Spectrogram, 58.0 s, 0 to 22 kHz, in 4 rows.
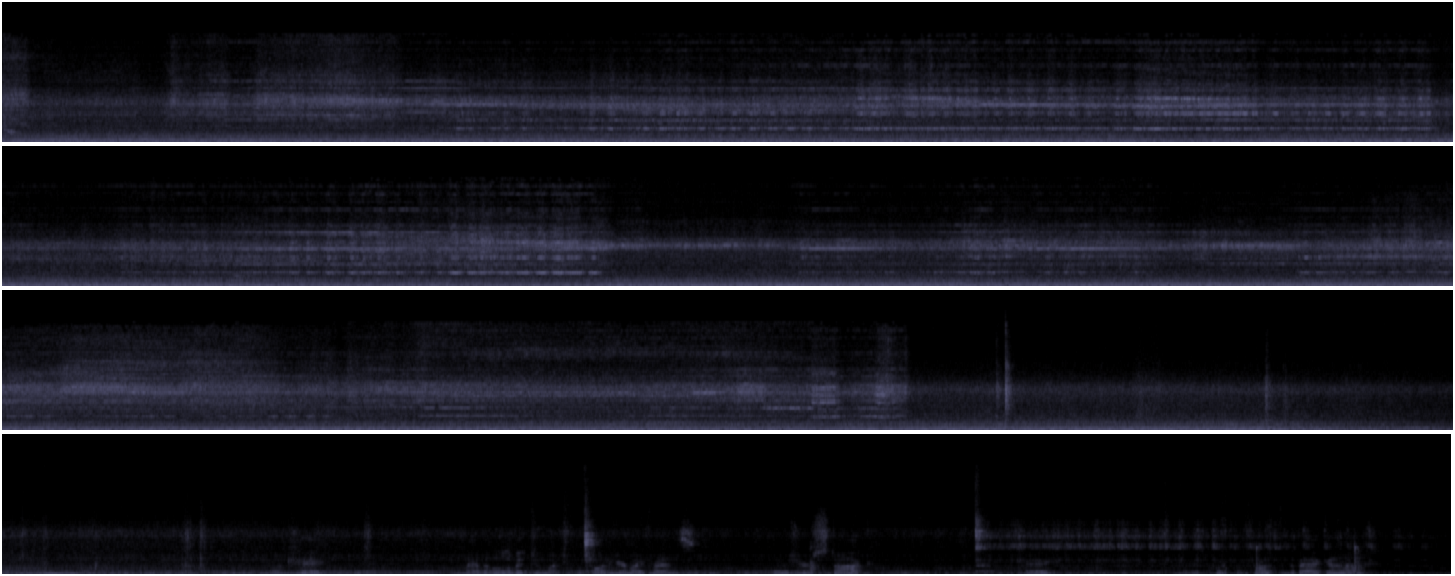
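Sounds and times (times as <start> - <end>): saw blade cutting wood: 0.0 - 0.6, 1.4 - 38.2, 53.2 - 58.0
bandsaw motor hum: 0.0 - 58.0.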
